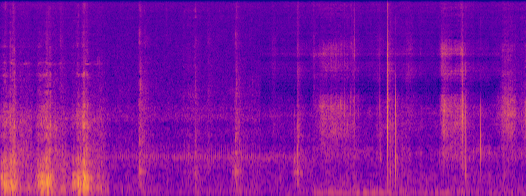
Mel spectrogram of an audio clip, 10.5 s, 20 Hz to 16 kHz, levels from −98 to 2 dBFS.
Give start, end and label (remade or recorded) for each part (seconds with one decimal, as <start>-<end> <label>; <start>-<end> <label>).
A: 0.0-5.2 recorded; 5.2-10.0 remade; 10.0-10.5 recorded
